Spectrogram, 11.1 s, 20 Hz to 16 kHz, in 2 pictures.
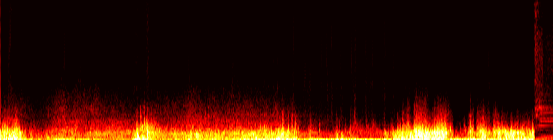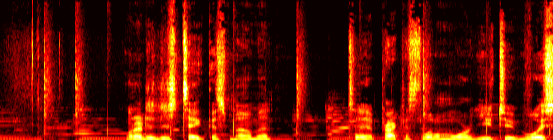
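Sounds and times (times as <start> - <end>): wind buffeting microphone: 0.0 - 5.4
plucked guitar music: 5.4 - 11.0.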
